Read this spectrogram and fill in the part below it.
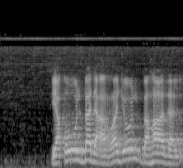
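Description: A man speaks into a microphone in a slow, preaching tone.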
